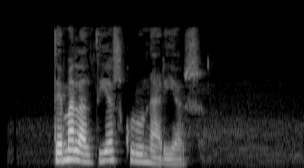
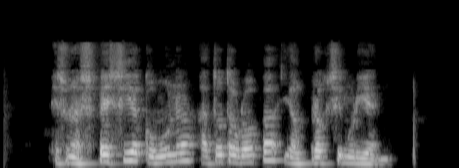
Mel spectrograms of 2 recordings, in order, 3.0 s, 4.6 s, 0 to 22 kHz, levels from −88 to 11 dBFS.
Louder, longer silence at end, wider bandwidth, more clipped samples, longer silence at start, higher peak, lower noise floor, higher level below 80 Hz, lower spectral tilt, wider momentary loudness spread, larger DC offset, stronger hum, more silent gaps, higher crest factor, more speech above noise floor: second, -22 LUFS vs -19 LUFS; first, 1.05 s vs 0.7 s; first, 11.5 kHz vs 8 kHz; neither; about the same, 0.55 s vs 0.5 s; about the same, -2 dBFS vs -2 dBFS; first, -61 dBFS vs -47 dBFS; second, -76 dBFS vs -58 dBFS; about the same, -6 dB/octave vs -6.5 dB/octave; first, 18 LU vs 7 LU; neither; neither; neither; about the same, 22 dB vs 18 dB; first, 40 dB vs 28 dB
